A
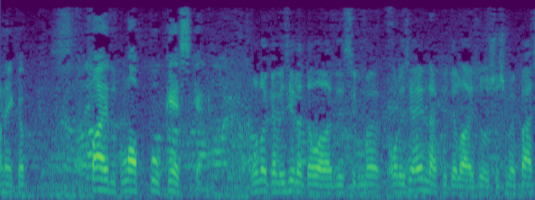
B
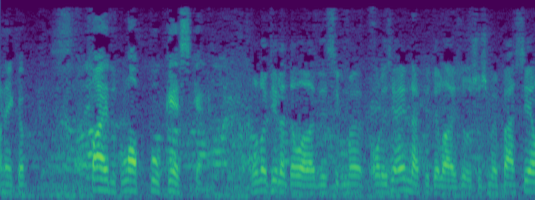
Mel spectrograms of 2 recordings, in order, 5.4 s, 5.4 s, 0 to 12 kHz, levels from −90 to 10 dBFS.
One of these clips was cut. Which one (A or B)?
B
